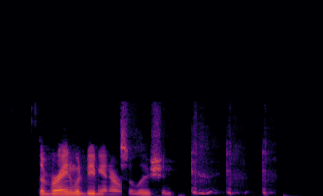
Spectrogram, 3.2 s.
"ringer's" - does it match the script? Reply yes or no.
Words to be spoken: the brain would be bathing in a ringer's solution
no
